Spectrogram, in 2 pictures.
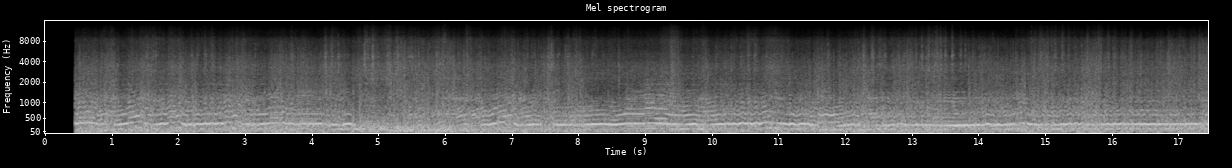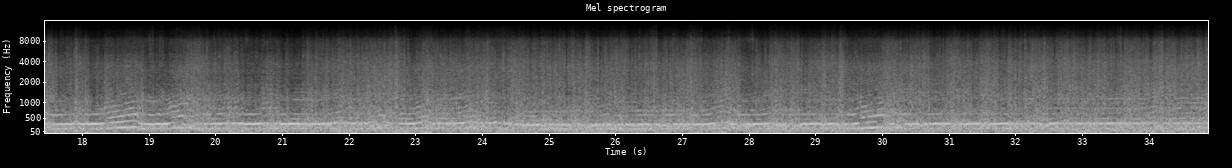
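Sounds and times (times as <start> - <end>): race car engine at high revs: 0.4 - 34.9.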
